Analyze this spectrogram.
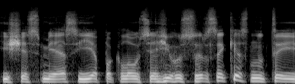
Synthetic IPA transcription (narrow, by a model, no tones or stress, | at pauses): ɪʃʲɛsʲmʲeːsjiɛpɐklˠɐʊsʲɛjuːsʊɪɾsɐkʲɪsnʊt̪ɐɪ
